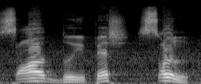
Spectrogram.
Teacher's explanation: সদ যদি মোটা না করে তাহলে কিন্তু সিন হয়ে যাবে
